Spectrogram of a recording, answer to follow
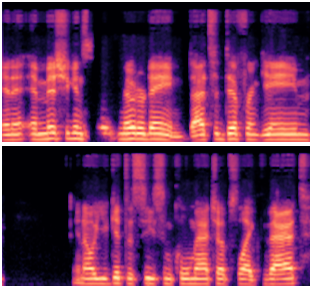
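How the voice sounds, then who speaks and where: In a very clean recording with a silent background and a dry, close sound with no echo, a man with an American accent speaks at a moderate pace in a fairly high, monotone, flat voice. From Central Ohio, US. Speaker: sports writer. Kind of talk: casual chat.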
